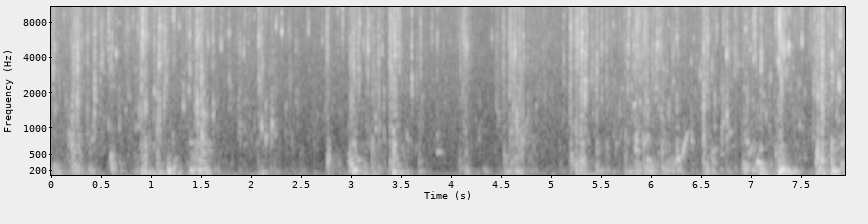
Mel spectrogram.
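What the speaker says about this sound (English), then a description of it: "it could be like you're on a boat and you're, you know, rowing the boat gently along down the stream" Oars dipping and pulling through water as a small boat is rowed along, with repeated soft splashes and swishes in an uneven rhythm, close and moderately loud, no talk.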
